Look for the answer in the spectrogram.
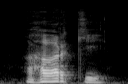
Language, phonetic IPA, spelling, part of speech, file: Belarusian, [ɣavarˈkʲi], гаваркі, adjective, Be-гаваркі.ogg
- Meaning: talkative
